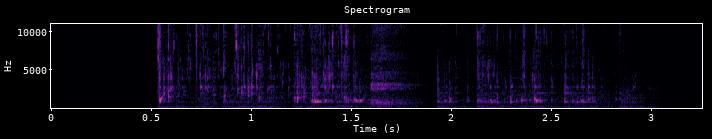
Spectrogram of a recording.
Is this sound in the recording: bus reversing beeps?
no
